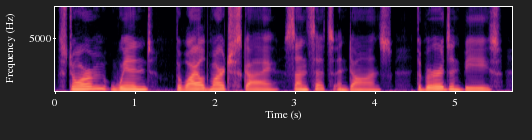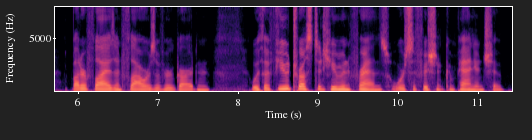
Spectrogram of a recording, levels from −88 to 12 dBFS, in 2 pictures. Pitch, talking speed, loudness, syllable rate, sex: 195 Hz, 145 wpm, -17 LUFS, 4.2 syllables/s, female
